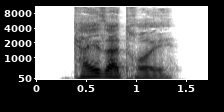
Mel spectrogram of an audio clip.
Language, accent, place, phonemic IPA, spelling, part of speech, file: German, Germany, Berlin, /ˈkaɪ̯zɐˌtʁɔɪ̯/, kaisertreu, adjective, De-kaisertreu.ogg
- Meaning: loyal to the emperor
